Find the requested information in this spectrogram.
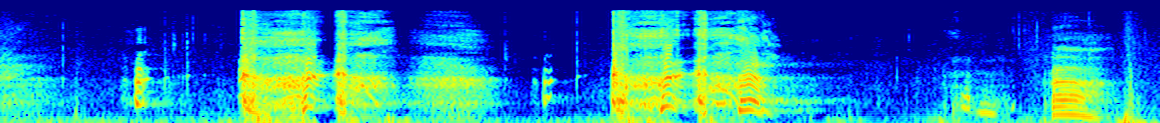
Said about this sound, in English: Okay, let me clear my throat again, and then I'll say goodbye.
